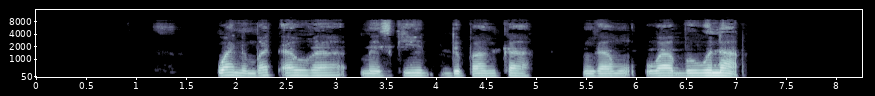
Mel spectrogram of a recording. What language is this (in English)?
Gidar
